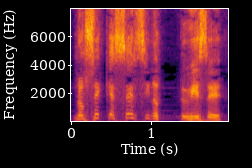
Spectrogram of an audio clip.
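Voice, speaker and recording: A man's voice: high-pitched, animated, measured pace, soft background music. A man with an Argentine accent preaching a sermon as pastor, repeating phrases and having the congregation say them back. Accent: Argentine Spanish. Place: church auditorium.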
